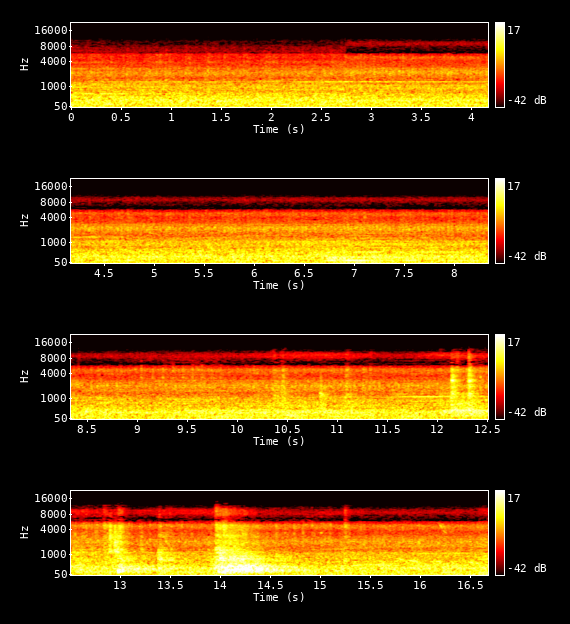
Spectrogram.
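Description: Heavy diesel machinery of a reach stacker runs steadily as it lifts a shipping container off a trailer. A few loud, sudden knocks and bursts come about twelve to fourteen seconds in, the loudest near the fourteenth second.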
